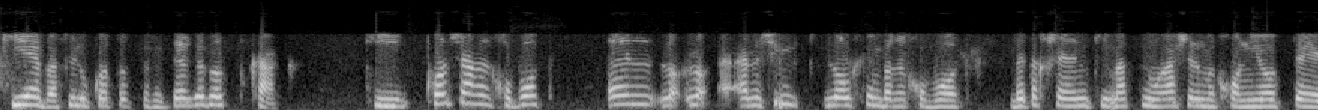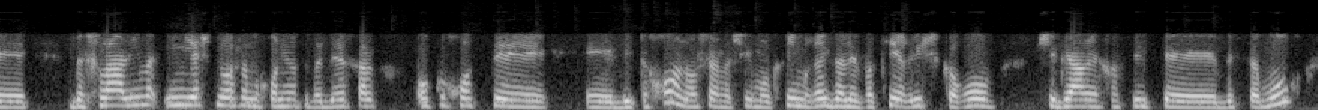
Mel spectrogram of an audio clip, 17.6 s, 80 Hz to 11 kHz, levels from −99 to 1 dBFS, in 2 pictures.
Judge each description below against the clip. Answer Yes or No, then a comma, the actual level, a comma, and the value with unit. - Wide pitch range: No, average, 3.0 semitones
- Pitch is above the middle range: Yes, high, 210 Hz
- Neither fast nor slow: No, fast, 165 wpm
